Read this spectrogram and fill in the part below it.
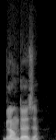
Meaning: female equivalent of glandeur
- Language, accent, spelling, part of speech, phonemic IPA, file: French, France, glandeuse, noun, /ɡlɑ̃.døz/, LL-Q150 (fra)-glandeuse.wav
